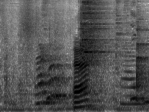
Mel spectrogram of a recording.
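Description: Children's high-pitched voices, with a sudden loud outburst about a second in.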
